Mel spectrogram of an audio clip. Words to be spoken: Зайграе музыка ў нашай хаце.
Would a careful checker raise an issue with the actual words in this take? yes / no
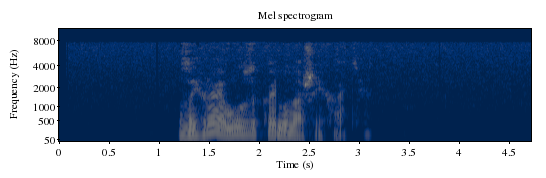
no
